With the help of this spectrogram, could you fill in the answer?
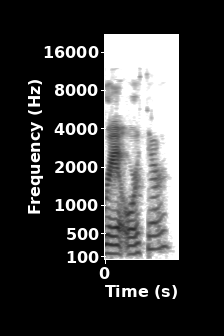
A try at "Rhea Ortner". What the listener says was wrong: Rhea Ortner, yep. H is silent, thank you.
